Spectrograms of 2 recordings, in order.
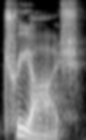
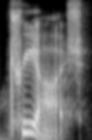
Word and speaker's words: triage: and this word is triage triage TR R makes the chch sound like chicken plus the r CH tree use the long e like green beans triage again we have the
